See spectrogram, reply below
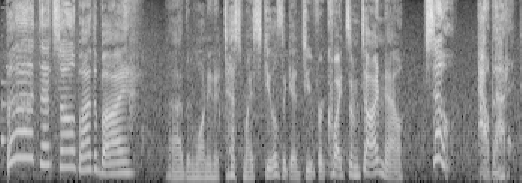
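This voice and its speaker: An actor voicing a polite, duel-hungry young male fighter in a video game, smooth and theatrical. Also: medium pitch, wildly swooping pitch, moderate pace, slight background noise. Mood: confident, challenging. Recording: game audio with music behind.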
